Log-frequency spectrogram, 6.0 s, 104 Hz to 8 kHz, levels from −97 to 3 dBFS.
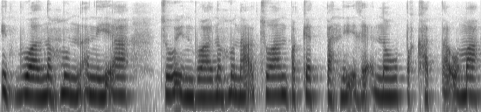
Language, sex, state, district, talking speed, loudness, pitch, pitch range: Mizo, female, Mizoram, Aizawl, 190 wpm, -16 LUFS, 195 Hz, 190-205 Hz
